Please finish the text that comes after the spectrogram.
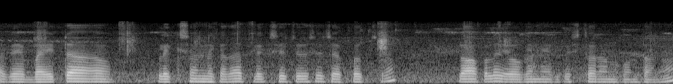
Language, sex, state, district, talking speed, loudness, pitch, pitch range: Telugu, male, Andhra Pradesh, Visakhapatnam, 105 wpm, -20 LUFS, 125 Hz, 120-130 Hz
